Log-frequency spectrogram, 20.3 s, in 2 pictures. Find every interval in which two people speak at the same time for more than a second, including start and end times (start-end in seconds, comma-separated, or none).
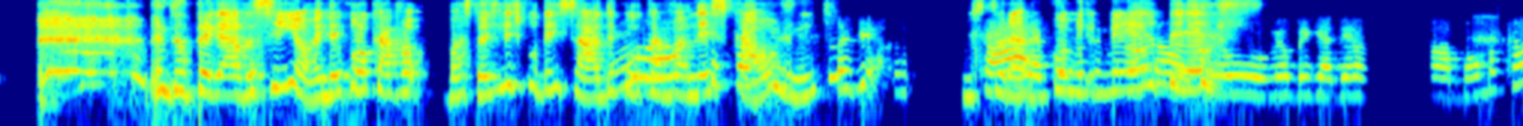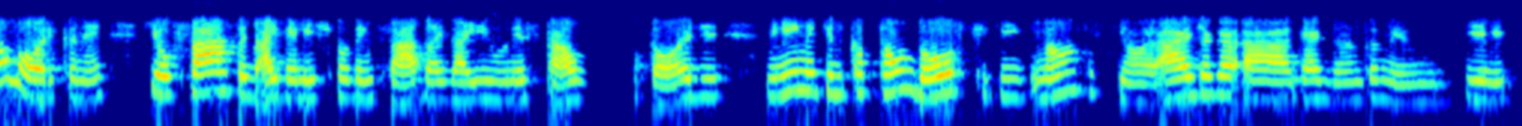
4.0-5.4, 6.5-8.3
